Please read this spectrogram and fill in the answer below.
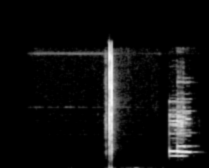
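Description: Logo intro sound effect: a faint hiss, a sharp hit about a second in, then a short bright chime-like ding that ends just before silence.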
